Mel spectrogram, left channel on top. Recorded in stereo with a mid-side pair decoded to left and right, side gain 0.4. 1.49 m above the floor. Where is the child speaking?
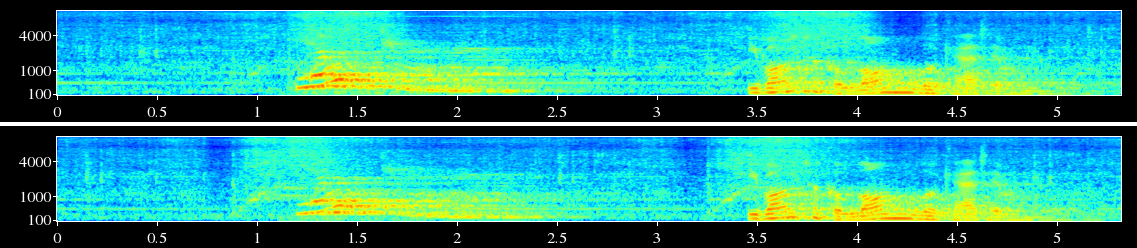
50° left, 1.4 m.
